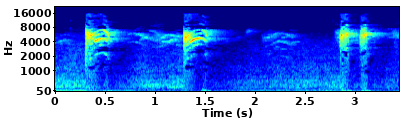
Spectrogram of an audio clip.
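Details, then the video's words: Fledgling spiderhunter, vigorous and vocal, giving two sharp high chirps one second apart, then a quick double chirp after a short pause. "Sogon trotolan paling gacor"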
